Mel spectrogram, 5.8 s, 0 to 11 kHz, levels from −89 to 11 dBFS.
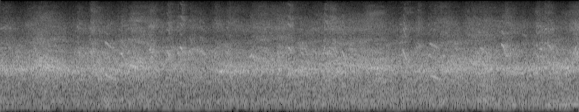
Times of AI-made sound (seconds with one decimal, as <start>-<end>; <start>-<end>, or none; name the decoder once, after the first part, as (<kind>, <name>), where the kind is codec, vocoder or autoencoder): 0.0-4.0 (vocoder, BigVGAN v2); 4.7-5.8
